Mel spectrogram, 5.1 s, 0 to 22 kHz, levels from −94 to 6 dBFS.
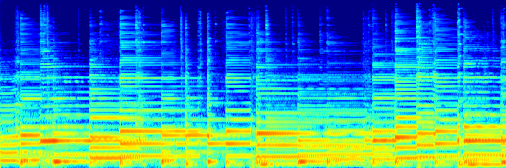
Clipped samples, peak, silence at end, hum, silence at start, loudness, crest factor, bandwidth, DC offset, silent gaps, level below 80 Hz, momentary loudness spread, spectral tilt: under 0.1%; -4 dBFS; 0 s; none; 0 s; -19 LUFS; 14 dB; 15 kHz; under 0.1%; none; -48 dBFS; 5 LU; -7.5 dB/octave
